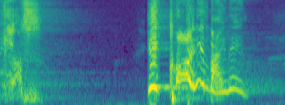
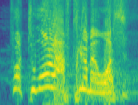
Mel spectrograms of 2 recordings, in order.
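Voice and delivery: fast, louder brushing-off; fast mock excuse; 5 dB louder, faster than usual. The lazy dishwasher excuses himself, fast and loud. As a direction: rattle it off like an excuse.

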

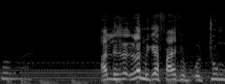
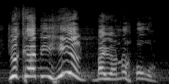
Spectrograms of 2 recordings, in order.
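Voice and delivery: preaching at full force; 9 semitones higher, 11 dB louder than usual. Acted. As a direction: preach it out, stretching each phrase. Preaching over music.

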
